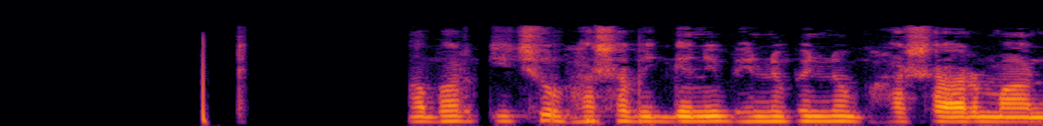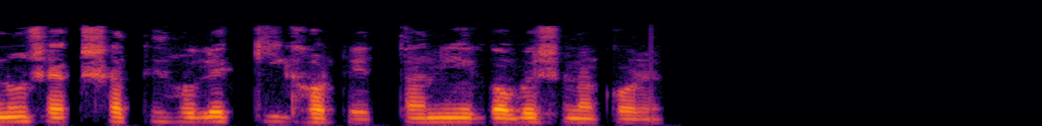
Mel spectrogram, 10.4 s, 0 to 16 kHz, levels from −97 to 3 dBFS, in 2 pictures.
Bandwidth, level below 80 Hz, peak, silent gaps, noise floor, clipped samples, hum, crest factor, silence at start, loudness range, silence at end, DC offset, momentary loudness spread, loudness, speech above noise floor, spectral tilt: 7.6 kHz; -62 dBFS; -6 dBFS; 1.10-1.18 s, 1.25-2.03 s, 6.39-6.48 s, 7.15-7.21 s; under -90 dBFS; under 0.1%; none; 20 dB; 1 s; 8 LU; 1.95 s; under 0.1%; 14 LU; -24 LUFS; over 66 dB; -6 dB/octave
